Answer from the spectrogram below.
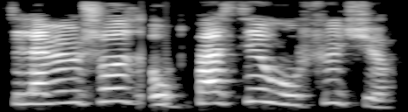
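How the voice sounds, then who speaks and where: Bright high-voiced teacher. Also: female voice, a little fast, dull audio. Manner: patient, repeats "d'accord?" often. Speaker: English teacher. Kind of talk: explaining lesson over slides.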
